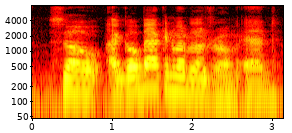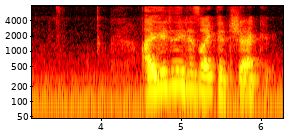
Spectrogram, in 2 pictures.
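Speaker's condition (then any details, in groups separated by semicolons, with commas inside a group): Cerebral palsy; able to speak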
